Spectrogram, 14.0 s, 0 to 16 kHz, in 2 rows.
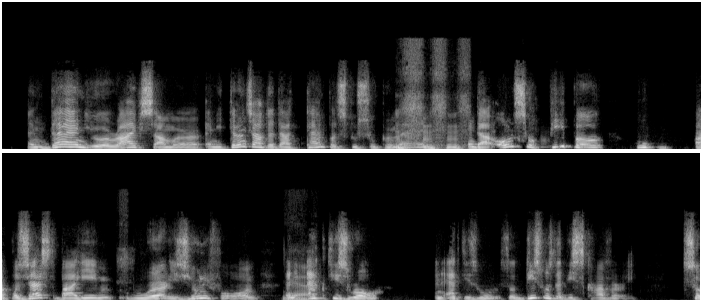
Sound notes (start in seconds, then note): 3.9 laughs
